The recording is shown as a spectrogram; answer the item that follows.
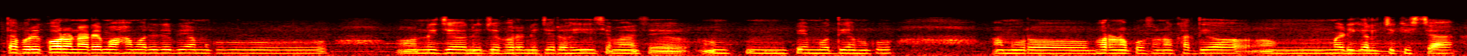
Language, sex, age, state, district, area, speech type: Odia, female, 45-60, Odisha, Rayagada, rural, spontaneous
